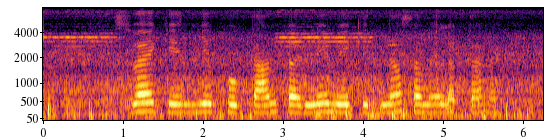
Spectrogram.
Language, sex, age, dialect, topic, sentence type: Hindi, female, 18-24, Marwari Dhudhari, banking, question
